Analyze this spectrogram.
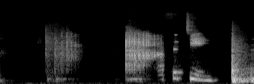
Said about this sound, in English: Just to let you guys know, what happened there is Zuko knocked over my bowl of popcorn that immediately fell into my chair.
